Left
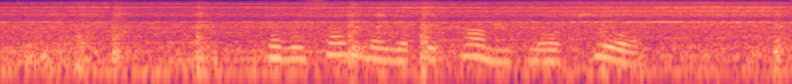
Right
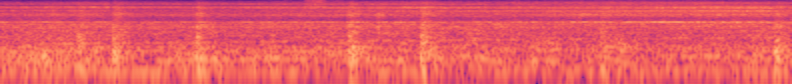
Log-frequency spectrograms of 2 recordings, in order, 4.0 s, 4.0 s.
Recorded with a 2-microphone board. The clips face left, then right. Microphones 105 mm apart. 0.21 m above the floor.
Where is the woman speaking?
60° left (ahead or behind); by 3.3 s 45° left (ahead or behind).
